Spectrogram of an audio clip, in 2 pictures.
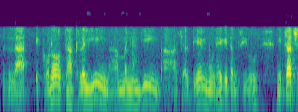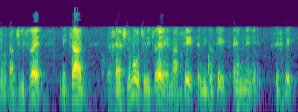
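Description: Lower-voiced man teaching over thin audio. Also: very animated, vocal fry, a little hiss or hum. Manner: reads a passage aloud, then explains it phrase by phrase. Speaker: Torah teacher. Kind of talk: text study lesson. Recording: thin phone-like audio with faint ambience.

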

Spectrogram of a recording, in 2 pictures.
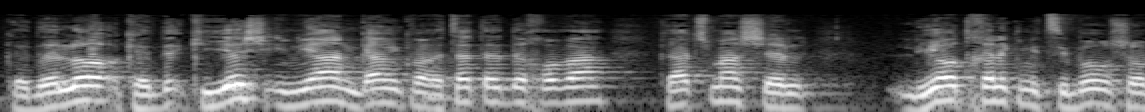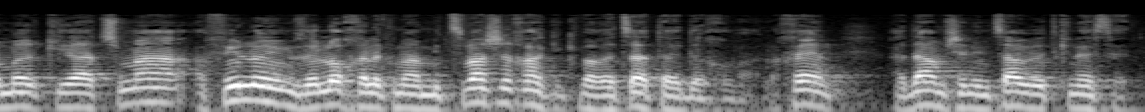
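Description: A man gives a Torah class in a plain middle-pitched voice. He explains the law patiently, stopping often on fillers before he finds the next point. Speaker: rabbi teaching halakha. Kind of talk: torah lesson.

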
